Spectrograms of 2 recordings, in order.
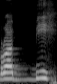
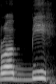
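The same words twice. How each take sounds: Both takes have the same delivery.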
